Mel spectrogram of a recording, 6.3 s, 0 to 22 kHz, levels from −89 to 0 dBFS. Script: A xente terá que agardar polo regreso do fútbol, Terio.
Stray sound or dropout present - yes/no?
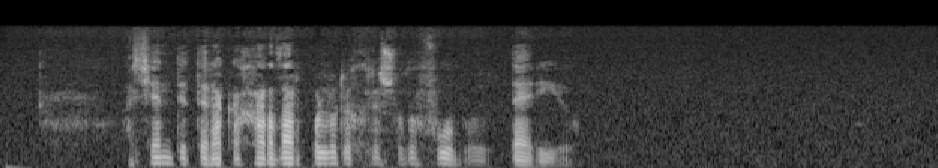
no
